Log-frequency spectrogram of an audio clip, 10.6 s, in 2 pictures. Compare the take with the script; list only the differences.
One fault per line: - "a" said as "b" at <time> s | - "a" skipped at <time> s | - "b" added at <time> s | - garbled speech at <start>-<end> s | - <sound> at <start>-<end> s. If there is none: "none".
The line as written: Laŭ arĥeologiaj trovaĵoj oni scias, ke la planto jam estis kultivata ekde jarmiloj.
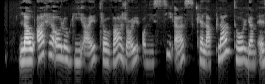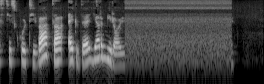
none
